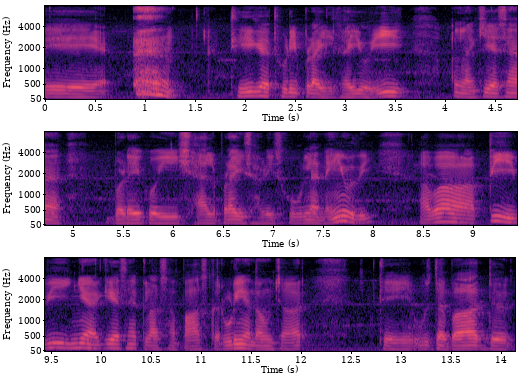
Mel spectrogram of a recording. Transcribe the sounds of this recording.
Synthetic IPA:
t̪eː | ʈʰiːkɦɛːt̪ʰoːɽiːpəɽaːiːləkʰaːiːɦoːiː | əlãːkɪəsãː | bəɽeːkoːiːʃɛːlpəɽaːiːsaːɽiːsə̥kuːlɛ̃ːnəĩːɦoːd̪iː | ə̰ʋãːpiːʋiːjãːɛkɪəsɛ̃ːkəlaːsãːpaːskəɾʊɽɪjãːd̪aːũːt͡ʃaːɾ | t̪eːʊ̰sd̪eːbaːd̪

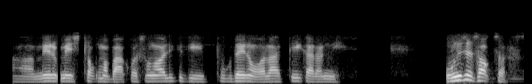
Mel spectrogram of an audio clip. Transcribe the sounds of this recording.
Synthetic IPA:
meɾomesʈʌkmabʱakosʌŋʌːlikʌt̪ipuɡd̪ʌjnʌɦolat̪ejkaɾʌnːi | ɦunut͡sʌsʌk̚t͡sʰʌ

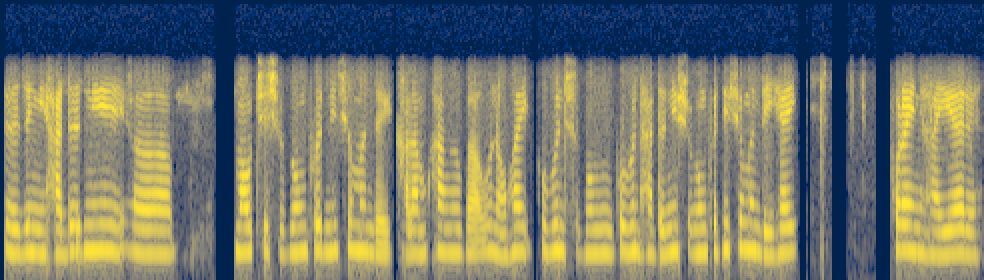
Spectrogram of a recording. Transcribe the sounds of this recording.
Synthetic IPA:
zɯŋnihadɐɾni | mawtʰisubuŋpʰɯt̚nisɯmɯndɐjkʰalamkʰaŋɯba̰unawɦajɡubunsubuŋɡubunɦadɐɾnisubuŋpʰɯt̚nisɯmɯndɯjɦaj | pʰɔɾajniɦajaɾe

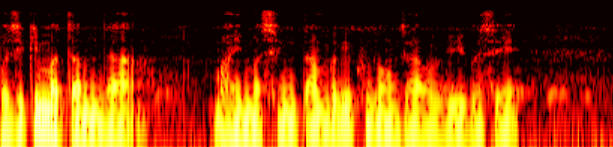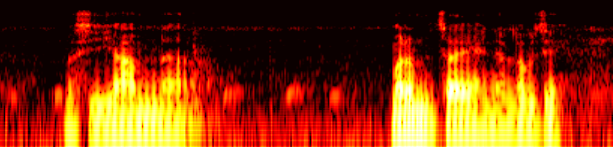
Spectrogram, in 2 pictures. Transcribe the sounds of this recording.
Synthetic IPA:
huzikːimɐtɐmdɐ | mɐɦijmɐsiŋtambɐɡikʰudoŋt͡ʃabɐbibɐse | mɐsijamnɐ | mɐɾɐmt͡ʃajhajnɐlɐwze

